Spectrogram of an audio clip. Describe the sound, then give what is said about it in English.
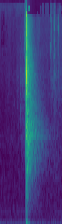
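A single sharp hand clap rings out on its own, a crisp, bright snap that fades quickly over a fraction of a second, with no voices around it. “Are we actually going to clap?”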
